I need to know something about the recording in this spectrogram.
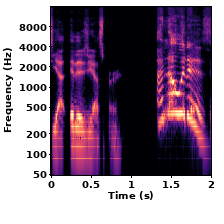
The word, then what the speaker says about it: Jesper: well it's okay I didn't know how to pronounce boquest first name yesterday but by the way it's it is yesper I know it is it's the we call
